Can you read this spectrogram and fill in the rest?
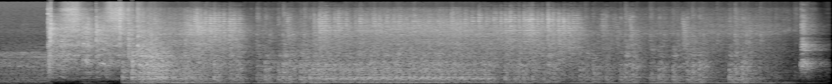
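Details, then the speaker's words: First start-up of a freshly built engine with a re-jetted CV carburetor and newly installed exhaust. It cranks, catches and settles into a loping cam idle with a few metallic clangs at startup; no leaks found. Normal start and idle. "As you can hear, it sounds great. It's got that good cam lope."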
